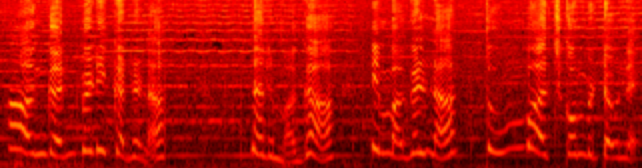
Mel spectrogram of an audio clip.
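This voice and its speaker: A worried, emotional village mother, pleading in in a high, swooping voice. She talks in an anxious, lamenting way. Loud film music plays behind her. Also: animated, moderate pace. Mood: humble. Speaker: mother of a grown son. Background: film score music.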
